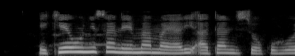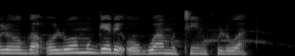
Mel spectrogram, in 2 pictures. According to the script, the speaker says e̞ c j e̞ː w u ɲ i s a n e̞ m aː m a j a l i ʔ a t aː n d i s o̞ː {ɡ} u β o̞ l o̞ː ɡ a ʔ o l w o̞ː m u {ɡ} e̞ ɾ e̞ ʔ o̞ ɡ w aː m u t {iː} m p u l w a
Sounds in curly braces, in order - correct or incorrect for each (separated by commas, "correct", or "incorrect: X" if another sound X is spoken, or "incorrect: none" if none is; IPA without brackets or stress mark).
incorrect: k, correct, correct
